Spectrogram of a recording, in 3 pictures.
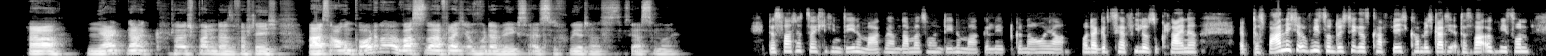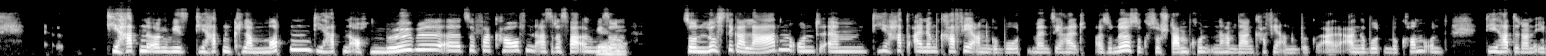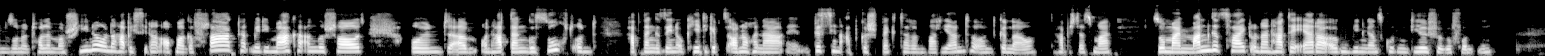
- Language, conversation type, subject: German, podcast, Welche kleinen Alltagsfreuden gehören bei dir dazu?
- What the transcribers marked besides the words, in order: none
